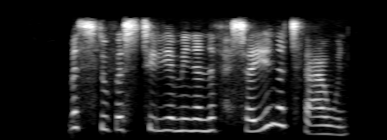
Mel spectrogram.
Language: Kabyle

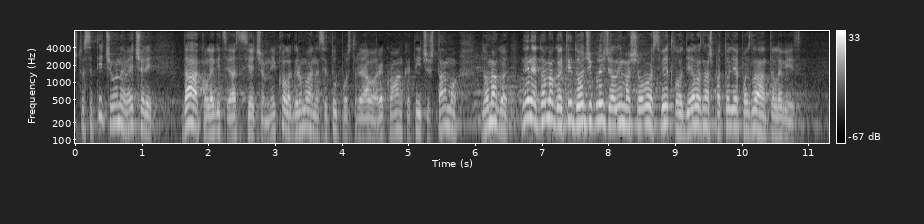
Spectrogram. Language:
Croatian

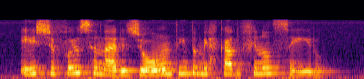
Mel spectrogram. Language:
Portuguese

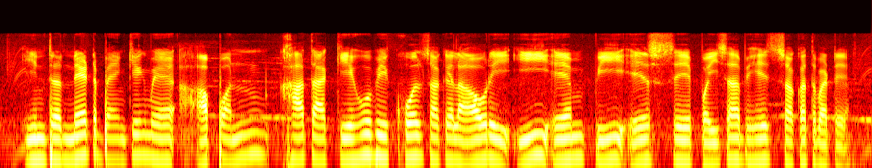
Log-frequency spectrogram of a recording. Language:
Bhojpuri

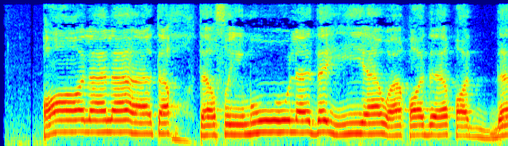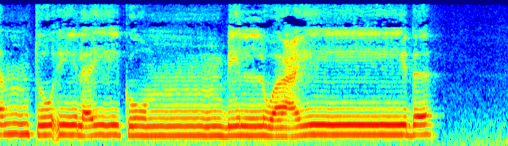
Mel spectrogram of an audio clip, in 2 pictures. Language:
Arabic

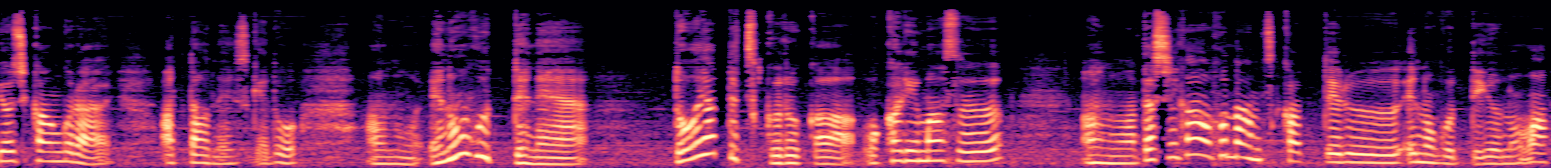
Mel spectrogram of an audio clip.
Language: Japanese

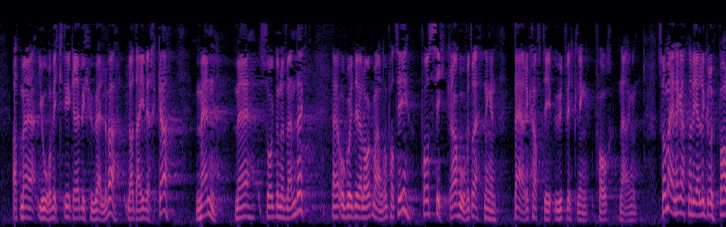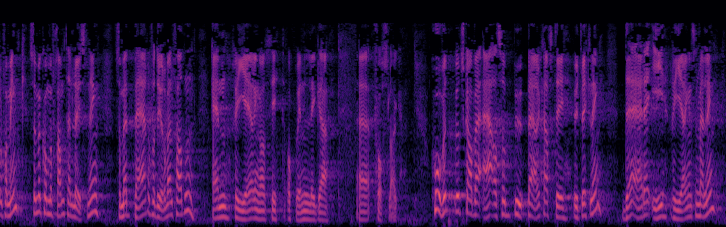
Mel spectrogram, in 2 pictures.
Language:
Norwegian Nynorsk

